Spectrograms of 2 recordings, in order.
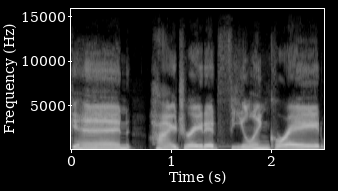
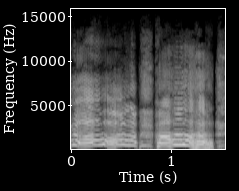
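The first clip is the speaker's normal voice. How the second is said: high scream; 4 dB louder than usual. Retold or imitated. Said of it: "is like".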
